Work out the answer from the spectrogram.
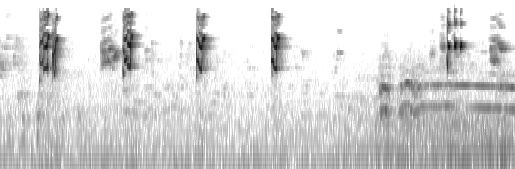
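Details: Single shrill chirps roughly one second apart from a green Fischer's lovebird pair, followed by a faint steady hum and a final burst of twitter.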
